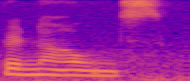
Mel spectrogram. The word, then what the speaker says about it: pronounce: accent in these words in the word pronounce the second syllable is receiving the accent pronounce pronunciation in this word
